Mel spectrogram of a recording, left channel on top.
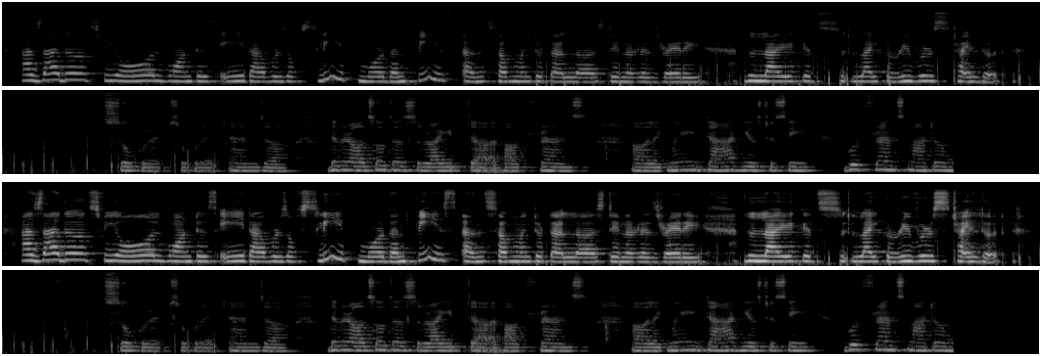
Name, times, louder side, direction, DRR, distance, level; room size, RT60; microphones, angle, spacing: voice 1, 0.0-10.2, right 6 dB, 90° right, 0.4 m, -32 dB
sound 1, 5.2-12.6, equal, 15° left, 2.1 m, -54 dB
voice 2, 11.4-19.9, right 1 dB, 10° right, 2.4 m, -41 dB
head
